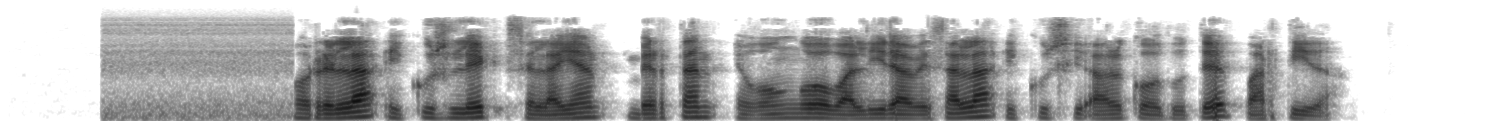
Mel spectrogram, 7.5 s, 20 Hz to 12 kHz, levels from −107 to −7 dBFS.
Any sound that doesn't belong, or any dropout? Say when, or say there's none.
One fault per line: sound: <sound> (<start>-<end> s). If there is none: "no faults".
no faults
